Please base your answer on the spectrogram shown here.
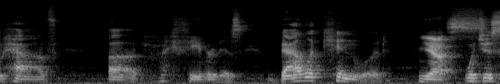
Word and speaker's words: Cynwyd: my favorite is Bala Cynwyd yes which is spelt ba la right but Kenwood is spelt Cyn Bobby eyes it's Cyn w-why D Cynwyd yep and there's also like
